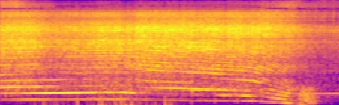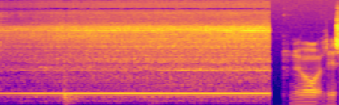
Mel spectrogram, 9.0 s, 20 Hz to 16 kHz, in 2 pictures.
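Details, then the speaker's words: Tuned Samurai 40cc two-stroke on a dyno testing 22° spark advance dropping to 20° at 13,000 rpm; the high scream suddenly sags and dies as spark is lost at the top. A CDI failure is suspected, not confirmed. "fun ended pretty shortly most likely the cdi suffered another fail although it looked ok but i can fix that later"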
